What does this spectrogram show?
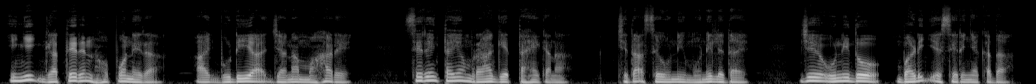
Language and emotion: Santali, sad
